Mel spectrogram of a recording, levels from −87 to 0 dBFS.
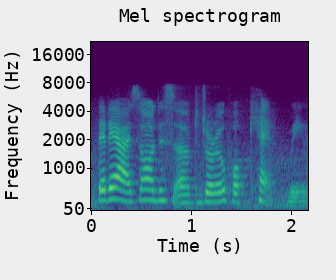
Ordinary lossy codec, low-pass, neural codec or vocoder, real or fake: none; none; codec, 16 kHz, 1 kbps, X-Codec, HuBERT features, trained on LibriSpeech; fake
